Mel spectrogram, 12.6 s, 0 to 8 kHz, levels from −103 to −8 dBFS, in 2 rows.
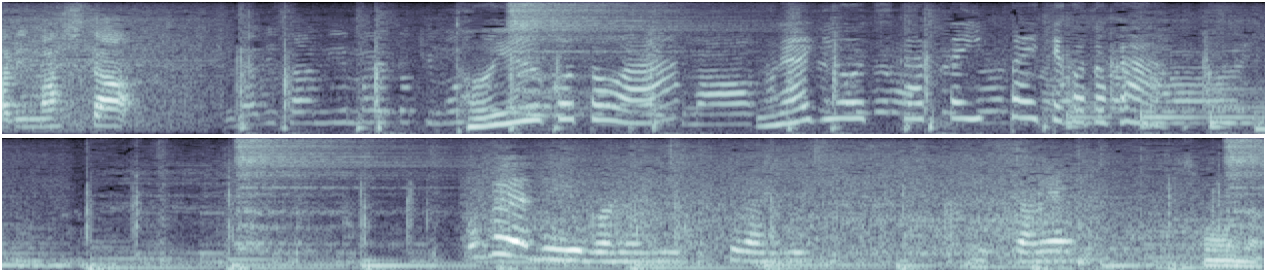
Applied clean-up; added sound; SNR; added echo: none; Hi-hat; 13 dB; none.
